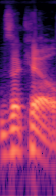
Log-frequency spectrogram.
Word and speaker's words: Zakelj: Zakelj. So, the J is silent. It's okay. It's a It's a soft It's not a soft J. It's a silent J.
